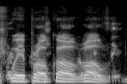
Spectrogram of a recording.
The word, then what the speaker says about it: quid pro quo: To me, that's like, it's more like, yo, it's like pre-quo. What is it? Is that how you say it? How do you say that? You know what I'm talking about. – Quid pro quo. – Yeah, quid pro quo.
